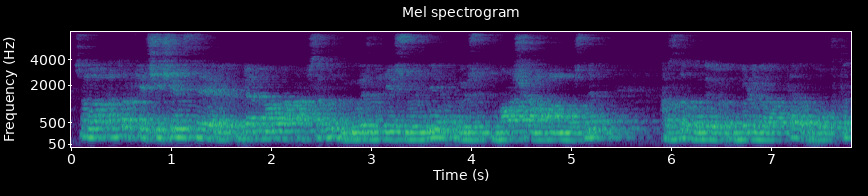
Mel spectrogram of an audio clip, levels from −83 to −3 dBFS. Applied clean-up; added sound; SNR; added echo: none; none; none; reverberation time 1.2 s.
